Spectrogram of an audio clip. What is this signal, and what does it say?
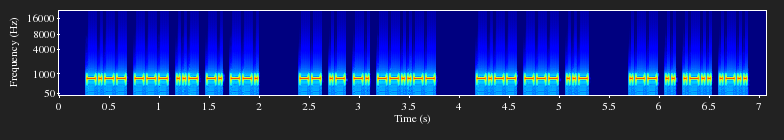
Morse code, heard as a keyed tone, about 40 wpm, 700 Hz. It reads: YOUNG MAN, YOU WILL
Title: 2x Word-Spacing - Sentences from Top 400 Words - 40wpm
